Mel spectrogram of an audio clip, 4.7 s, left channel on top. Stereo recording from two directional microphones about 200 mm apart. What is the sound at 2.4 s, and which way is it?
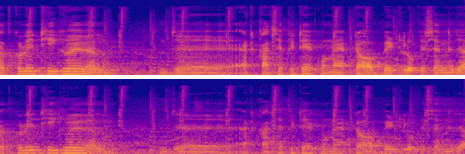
A man's voice, 50° left (ahead or behind).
